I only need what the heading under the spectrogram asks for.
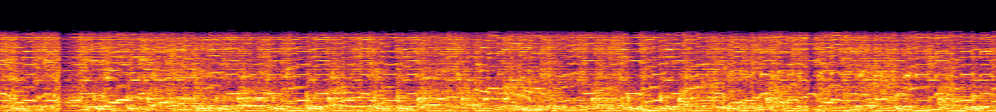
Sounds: Guitar, Music, Musical instrument

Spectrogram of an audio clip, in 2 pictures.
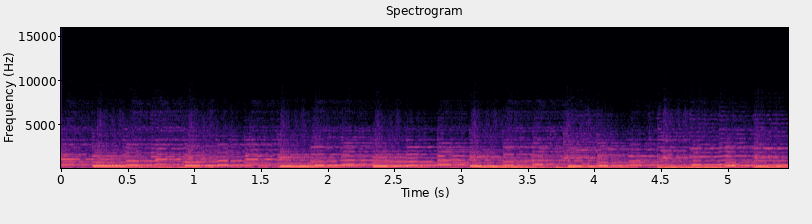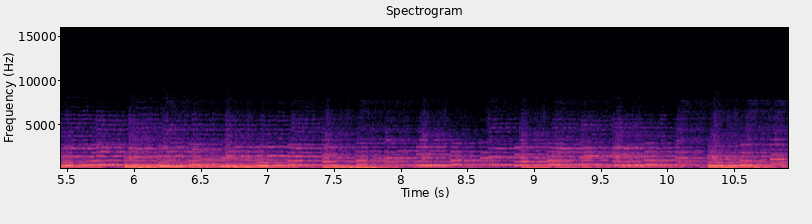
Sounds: Music

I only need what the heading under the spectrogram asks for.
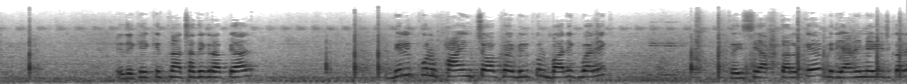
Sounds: chopping food

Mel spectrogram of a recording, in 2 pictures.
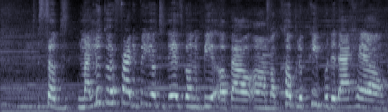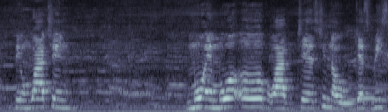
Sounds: Speech, Music

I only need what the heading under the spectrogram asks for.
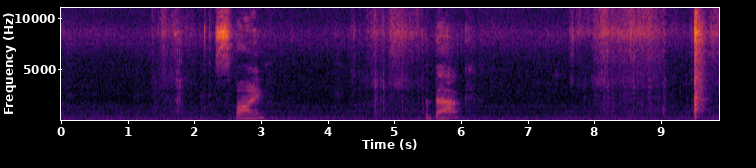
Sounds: inside a small room, Speech

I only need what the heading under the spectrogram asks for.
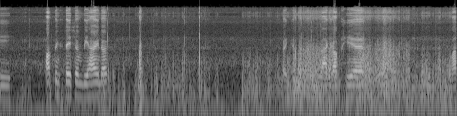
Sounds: Speech

